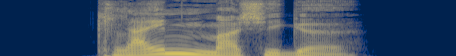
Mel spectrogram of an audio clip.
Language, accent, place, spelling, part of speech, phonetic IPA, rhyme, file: German, Germany, Berlin, kleinmaschige, adjective, [ˈklaɪ̯nˌmaʃɪɡə], -aɪ̯nmaʃɪɡə, De-kleinmaschige.ogg
- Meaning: inflection of kleinmaschig: 1. strong/mixed nominative/accusative feminine singular 2. strong nominative/accusative plural 3. weak nominative all-gender singular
